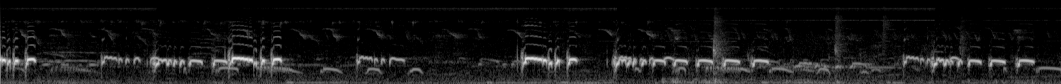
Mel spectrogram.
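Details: Local zebra dove singing as a lure to make other doves answer; repeated phrases of bright rolling coos followed by trailing softer hooked notes, recurring every three to four seconds, fairly quiet background.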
